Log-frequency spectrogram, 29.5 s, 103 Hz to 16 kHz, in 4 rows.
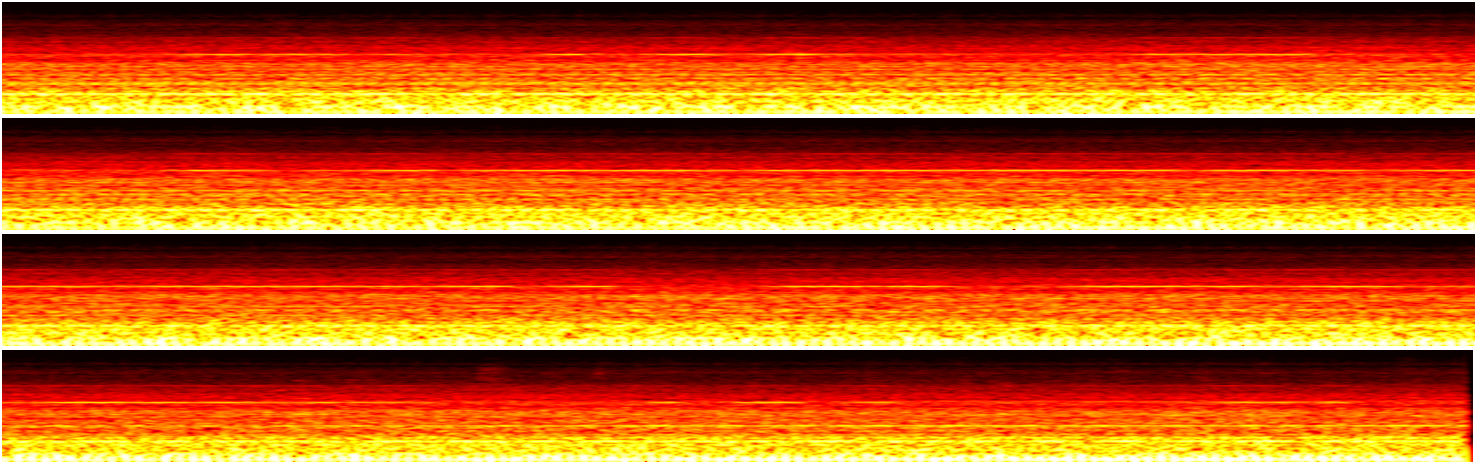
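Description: Cabin sound of a Class 166 diesel multiple unit under way: a steady rumble from its underfloor diesel engines and the wheels on the rails, with a high whine that cuts in and out.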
